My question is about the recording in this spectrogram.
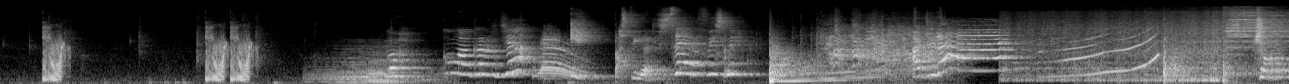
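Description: Comedy sound effects over music: two short vocal cries early on, then a run of sliding, bending tones and boings, ending with several rising whistle-like glides.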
